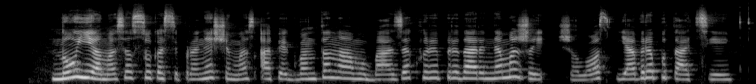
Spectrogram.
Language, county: Lithuanian, Vilnius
